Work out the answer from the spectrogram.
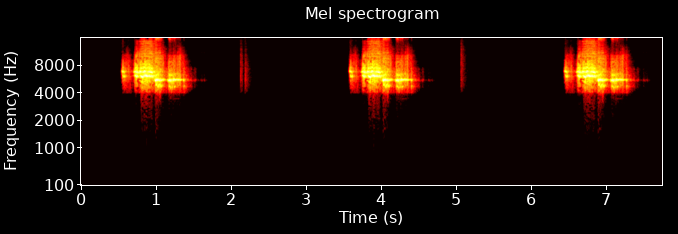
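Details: Snowy-browed Flycatcher, subspecies innexa endemic to Taiwan. Three high-pitched, thin, jingling phrases, each a quick cluster of sharp notes ending slightly lower, spaced about three seconds apart, with no other sounds.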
